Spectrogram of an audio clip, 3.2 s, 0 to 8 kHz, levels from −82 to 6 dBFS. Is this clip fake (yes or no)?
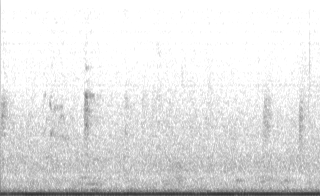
yes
